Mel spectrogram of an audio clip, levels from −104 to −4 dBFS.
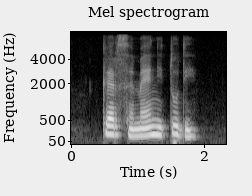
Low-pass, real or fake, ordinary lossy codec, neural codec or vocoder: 7.2 kHz; real; none; none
